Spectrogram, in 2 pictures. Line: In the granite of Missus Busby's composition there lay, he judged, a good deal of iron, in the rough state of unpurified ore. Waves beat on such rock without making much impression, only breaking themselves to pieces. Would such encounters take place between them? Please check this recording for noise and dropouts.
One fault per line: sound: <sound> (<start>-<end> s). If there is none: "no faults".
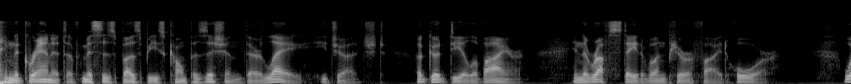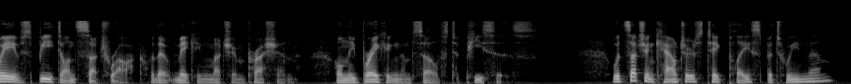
no faults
